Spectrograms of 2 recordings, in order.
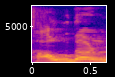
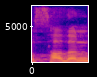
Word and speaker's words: Southern: every each and every one of you never pronounce it as Southern blotting very irritating the moment you say Southern blotting examiner has got a very bad impression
